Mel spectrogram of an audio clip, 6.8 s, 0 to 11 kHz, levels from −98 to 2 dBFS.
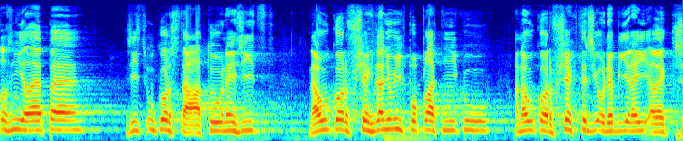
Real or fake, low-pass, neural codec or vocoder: real; 9.9 kHz; none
